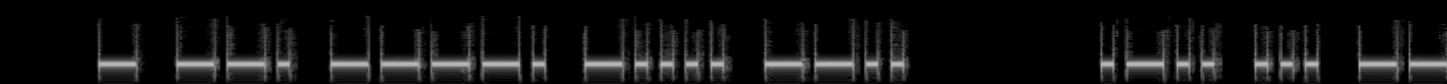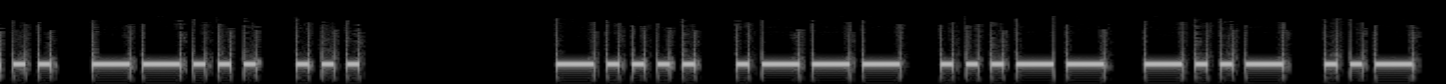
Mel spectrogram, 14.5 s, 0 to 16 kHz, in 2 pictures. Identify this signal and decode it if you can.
Morse code, heard as a keyed tone, about 19 wpm, 800 Hz. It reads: TG96Z LSZ7S 6J3XU
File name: CW / DET / 1 9 1500C S A 18wpm 2459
